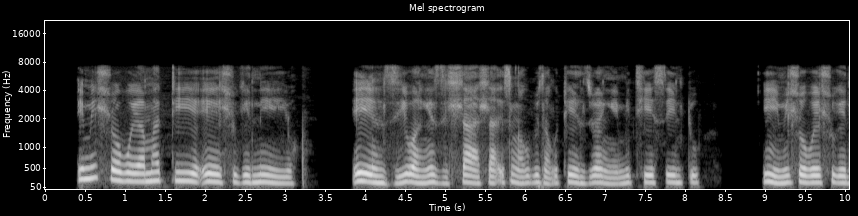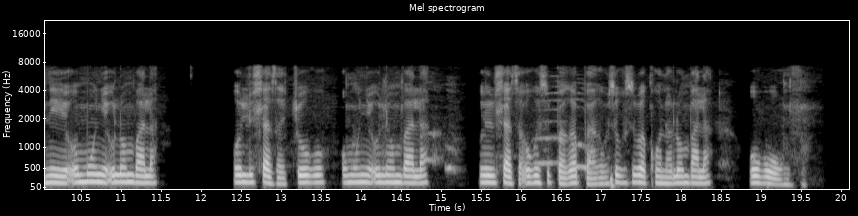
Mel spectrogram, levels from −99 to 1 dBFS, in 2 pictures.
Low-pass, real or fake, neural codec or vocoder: 7.2 kHz; real; none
